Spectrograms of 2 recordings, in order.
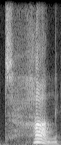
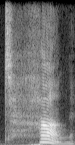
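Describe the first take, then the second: First: The word is said as one syllable. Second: The word is said as one syllable.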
